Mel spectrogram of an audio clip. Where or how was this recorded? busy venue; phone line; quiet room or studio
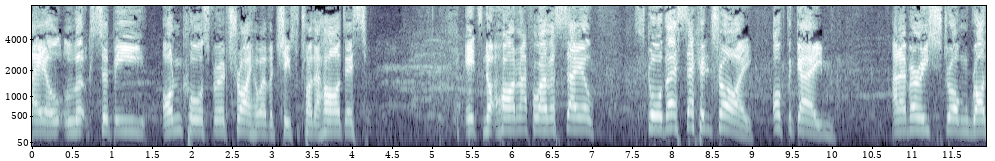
busy venue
